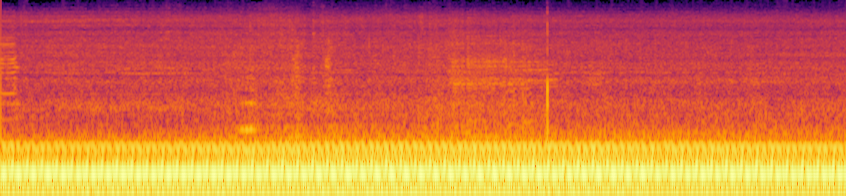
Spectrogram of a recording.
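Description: A four-wheel-drive's engine running steadily at low revs, an even low drone that neither rises nor falls, with a faint tick or two.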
